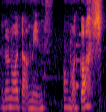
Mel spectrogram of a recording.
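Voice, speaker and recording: A woman's voice: medium pitch, fairly even intonation, fairly quick, a little mellow, slight background noise. A woman livestreaming a video game, giving casual, murmured reactions in short fragments. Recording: game music behind the voice. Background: video game music.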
